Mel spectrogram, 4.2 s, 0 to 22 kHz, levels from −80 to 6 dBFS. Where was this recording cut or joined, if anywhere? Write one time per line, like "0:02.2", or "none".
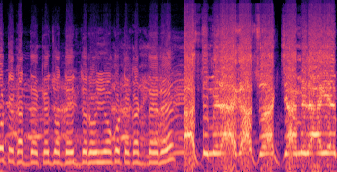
0:02.3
